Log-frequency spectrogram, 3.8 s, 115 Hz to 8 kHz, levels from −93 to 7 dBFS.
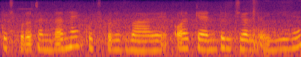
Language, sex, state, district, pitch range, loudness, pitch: Hindi, female, Uttar Pradesh, Lalitpur, 200-230 Hz, -17 LUFS, 210 Hz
